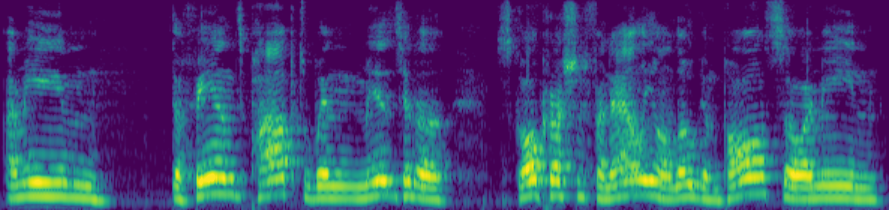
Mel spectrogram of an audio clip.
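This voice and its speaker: A man reviewing wrestling in a casual, rambling way, his voice raspy and worn. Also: sits high, slow, warm tone. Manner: rambling, many fillers and restarts. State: raspy voice from two nights of events. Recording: dull roomy lo-fi audio.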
